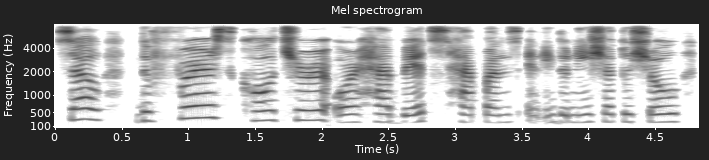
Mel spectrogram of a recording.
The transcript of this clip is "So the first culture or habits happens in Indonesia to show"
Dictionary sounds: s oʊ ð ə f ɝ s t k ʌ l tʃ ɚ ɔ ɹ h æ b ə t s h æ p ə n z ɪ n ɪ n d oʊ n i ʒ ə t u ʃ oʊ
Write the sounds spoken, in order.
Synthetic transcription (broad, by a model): s oʊ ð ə f ɝ s t k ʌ l tʃ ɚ ɔ ɹ h æ b ə t s h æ p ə n s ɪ n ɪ n d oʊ n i ʃ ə t u ʃ oʊ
